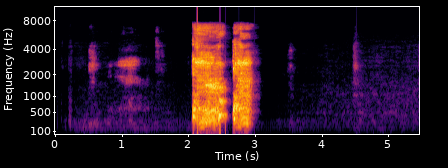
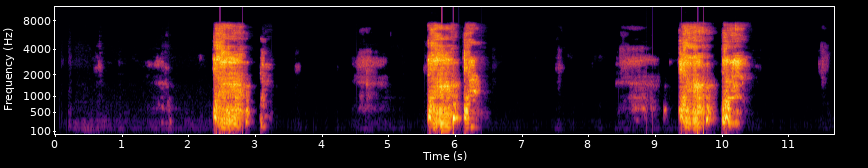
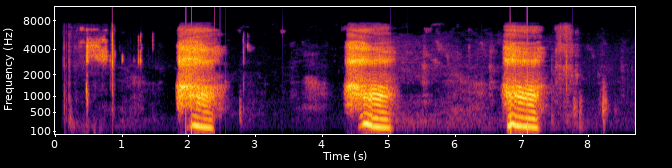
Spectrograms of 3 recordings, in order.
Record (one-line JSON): {"cough_length": "5.5 s", "cough_amplitude": 32768, "cough_signal_mean_std_ratio": 0.31, "three_cough_length": "11.7 s", "three_cough_amplitude": 32767, "three_cough_signal_mean_std_ratio": 0.33, "exhalation_length": "8.7 s", "exhalation_amplitude": 32767, "exhalation_signal_mean_std_ratio": 0.4, "survey_phase": "beta (2021-08-13 to 2022-03-07)", "age": "18-44", "gender": "Female", "wearing_mask": "No", "symptom_cough_any": true, "symptom_runny_or_blocked_nose": true, "symptom_shortness_of_breath": true, "symptom_sore_throat": true, "symptom_fatigue": true, "symptom_headache": true, "symptom_change_to_sense_of_smell_or_taste": true, "symptom_onset": "3 days", "smoker_status": "Never smoked", "respiratory_condition_asthma": true, "respiratory_condition_other": false, "recruitment_source": "Test and Trace", "submission_delay": "1 day", "covid_test_result": "Positive", "covid_test_method": "ePCR"}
